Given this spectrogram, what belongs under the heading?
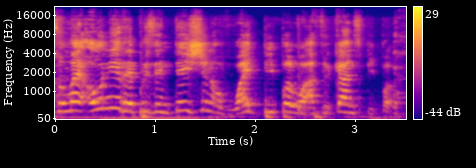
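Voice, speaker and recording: A man's voice: very high voice, expressive, fairly quick, over music. A South African man doing stand-up, teasing the crowd with punchy jokes. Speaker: stand-up comedian. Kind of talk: stand-up comedy set. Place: comedy club stage with live audience. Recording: echoey club, loud crowd laughter. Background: crowd laughing.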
